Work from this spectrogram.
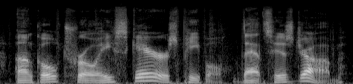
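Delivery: very slow, deliberate, drawn-out word-by-word delivery. Retelling a young man's reply about whether his uncle scares people, really slow. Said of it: "really slow".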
